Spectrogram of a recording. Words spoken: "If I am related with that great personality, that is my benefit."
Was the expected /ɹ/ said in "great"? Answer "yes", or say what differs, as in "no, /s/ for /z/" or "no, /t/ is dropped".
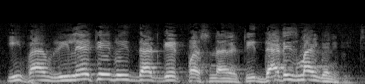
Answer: no, /ɹ/ is dropped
